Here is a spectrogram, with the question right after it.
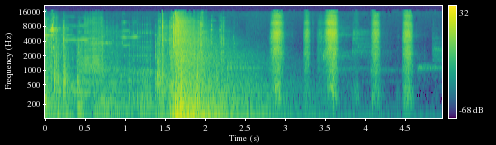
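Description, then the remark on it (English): A run of short, sharp sniffs, five or six quick inhalations spaced unevenly, following a louder rustling burst of noise, with no talking. “I'm sniffing for clues.”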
